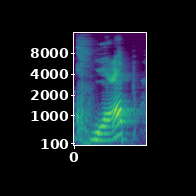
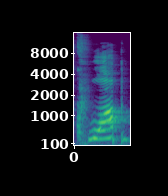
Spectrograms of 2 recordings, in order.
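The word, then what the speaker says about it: QWOP: I don't know if it's pronounced Quap, but that's what I've always called it, Quap.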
